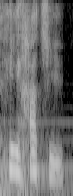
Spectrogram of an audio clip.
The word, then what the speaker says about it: Heihachi: wait season jesus yes it's heihachi hey i mean i actually put too much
